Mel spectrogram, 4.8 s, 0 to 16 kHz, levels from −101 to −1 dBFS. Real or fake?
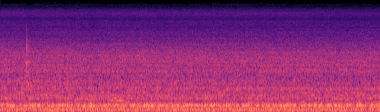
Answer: real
